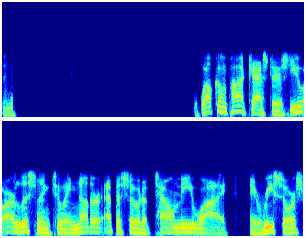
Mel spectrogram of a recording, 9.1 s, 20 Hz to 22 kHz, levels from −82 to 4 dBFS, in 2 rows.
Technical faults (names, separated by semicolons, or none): Opus voice compression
